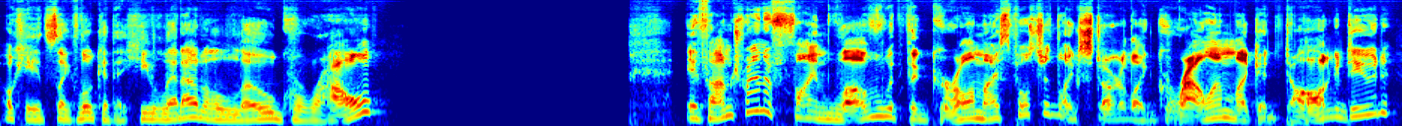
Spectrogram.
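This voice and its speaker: A man with a mid-range voice, big pitch swings and a moderate pace livestreams a book reaction. He alternates between reading aloud and joking, profane, self-deprecating asides to his chat.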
